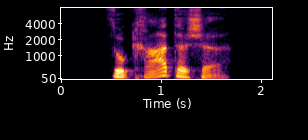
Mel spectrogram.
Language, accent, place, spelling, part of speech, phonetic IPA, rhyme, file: German, Germany, Berlin, sokratische, adjective, [zoˈkʁaːtɪʃə], -aːtɪʃə, De-sokratische.ogg
- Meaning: inflection of sokratisch: 1. strong/mixed nominative/accusative feminine singular 2. strong nominative/accusative plural 3. weak nominative all-gender singular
